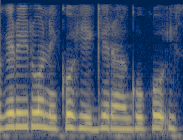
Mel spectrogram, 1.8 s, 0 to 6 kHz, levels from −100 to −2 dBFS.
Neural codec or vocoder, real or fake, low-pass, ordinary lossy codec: none; real; 5.4 kHz; AAC, 32 kbps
